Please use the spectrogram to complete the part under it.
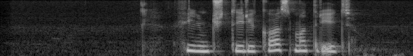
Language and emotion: Russian, neutral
